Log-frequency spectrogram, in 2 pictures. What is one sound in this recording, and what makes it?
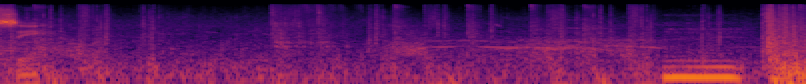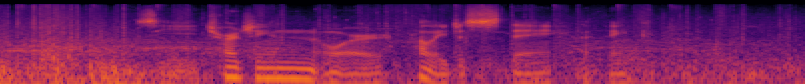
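Soldiers clash in a distant battle, with a dull clamour of fighting.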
